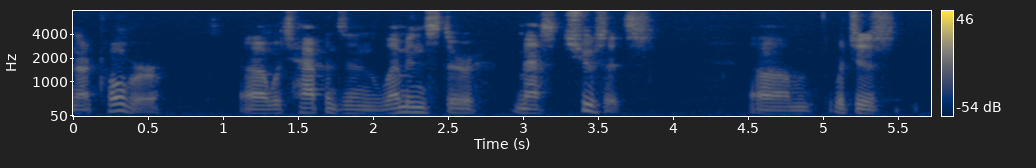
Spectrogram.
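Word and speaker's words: Leominster: UFO Conference in October uh which happens in lemonster Massachusetts um which is pronounced lemonster but spelled Leo Minster okay uh is uh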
